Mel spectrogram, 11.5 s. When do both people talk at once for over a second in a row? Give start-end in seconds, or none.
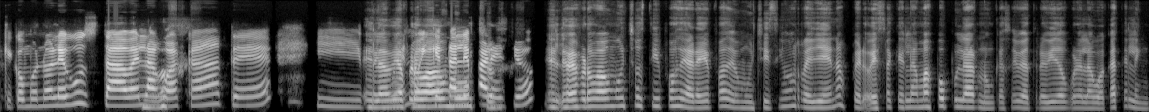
3.6-5.0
